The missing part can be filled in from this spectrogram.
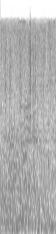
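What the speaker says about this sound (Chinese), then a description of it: "马蹄声整齐，一定是经过训练的马" Hoofbeats of trained horses approaching in step, a dense, steady clatter filling the short moment with no talk over it.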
